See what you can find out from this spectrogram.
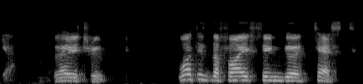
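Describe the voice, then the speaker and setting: A man with a bright, forceful and fairly high voice chats casually as an interviewer. The sound is dry and somewhat dull, with little room around it. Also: expressive, measured pace, dry recording.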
